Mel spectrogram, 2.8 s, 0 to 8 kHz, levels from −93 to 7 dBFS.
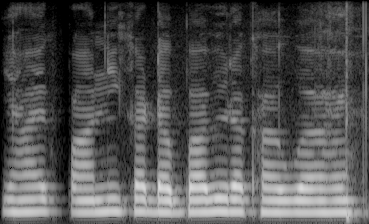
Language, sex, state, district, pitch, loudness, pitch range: Hindi, male, Jharkhand, Deoghar, 165 Hz, -15 LUFS, 160-170 Hz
